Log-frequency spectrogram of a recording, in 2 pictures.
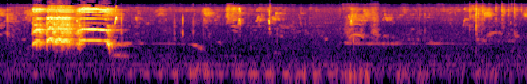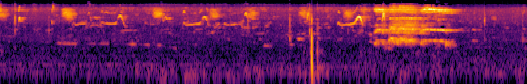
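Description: A rooster crows twice, once about a second in and again near the end, each crow about two seconds long and the loudest sound present. Between the crows, other birds chirp in short, high calls.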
